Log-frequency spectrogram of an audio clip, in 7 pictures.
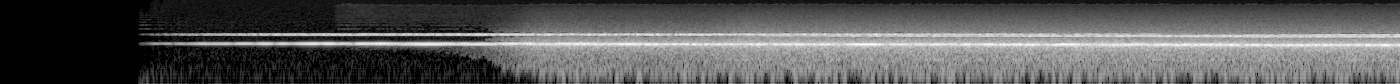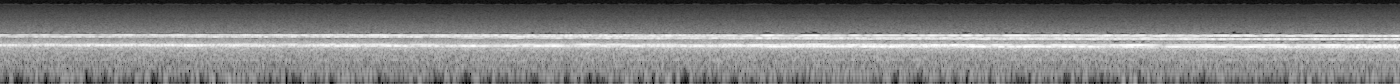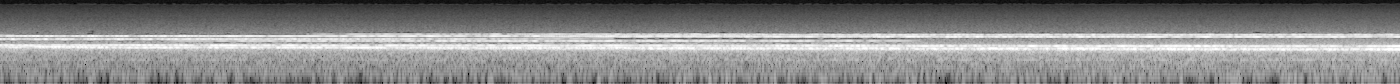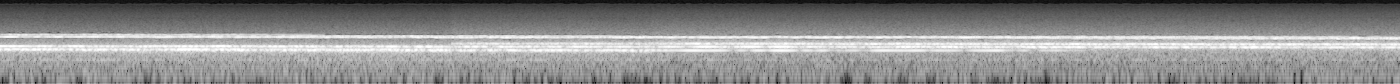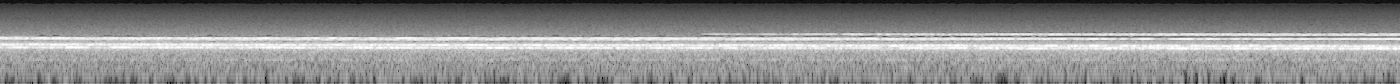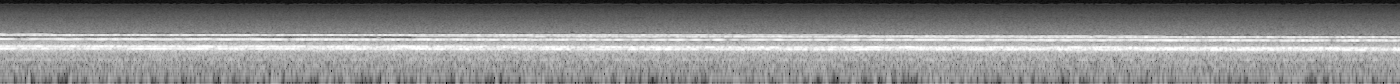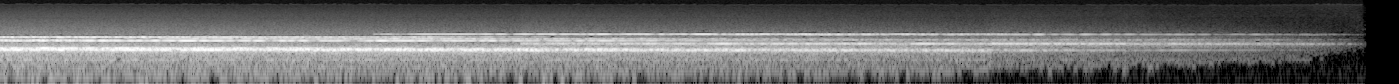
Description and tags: ioscbank and reson exp
In Max/msp there is a very nice and simple oscillator bank. This sound results from such an oscillator bank (and just a little bit of reson~-filtered noise) which had a negative phasor as frequency inlet (thus having this falling pitch).
atmosphere, atmospheric, clustering, dark, drone, falling-pitch, high, oscillator-bank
